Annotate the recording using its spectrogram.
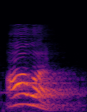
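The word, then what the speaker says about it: hour: इसे क्या कहेंगे बच्चों, आवर, आवर, यह साइलेंट है।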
